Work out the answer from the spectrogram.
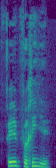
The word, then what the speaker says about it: Février: Février, 3 syllables.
